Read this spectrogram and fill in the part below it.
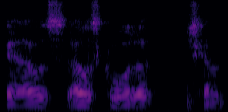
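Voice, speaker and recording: Young male ballplayer talking casually, voice a bit low and very flat. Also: a little fast. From United States. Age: young adult. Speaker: baseball player, pitcher, interview guest. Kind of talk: casual interview chat.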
